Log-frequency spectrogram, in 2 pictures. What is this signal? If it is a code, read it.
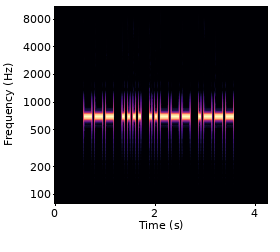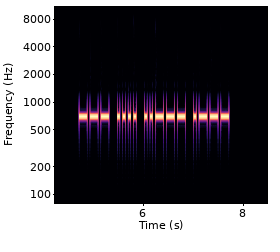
Morse code, heard as a keyed tone, about 21 wpm, 700 Hz. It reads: OH2J OH2J
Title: DXCC-100 Call Signs - 4 Characters - Repeated 2x - 22wpm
